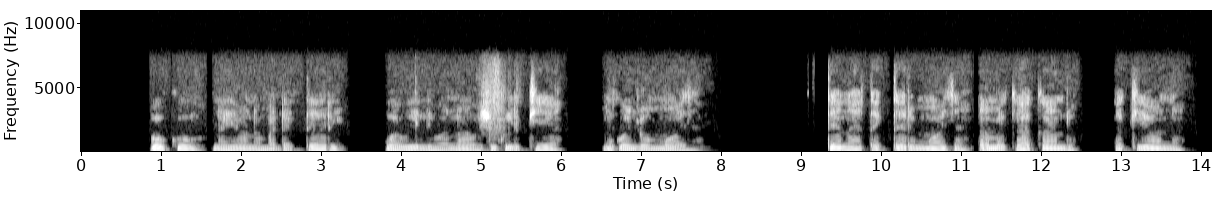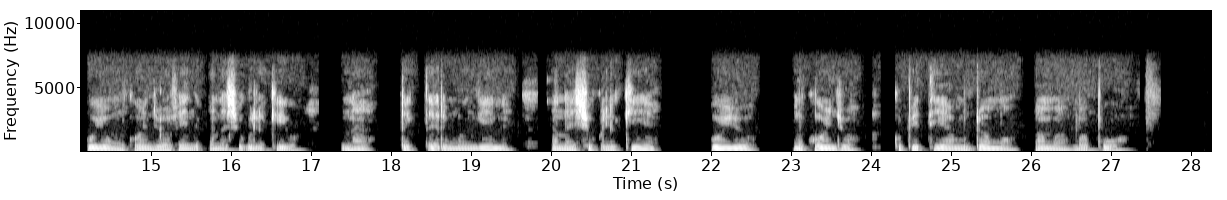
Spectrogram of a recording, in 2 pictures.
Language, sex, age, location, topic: Swahili, female, 36-49, Nakuru, health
